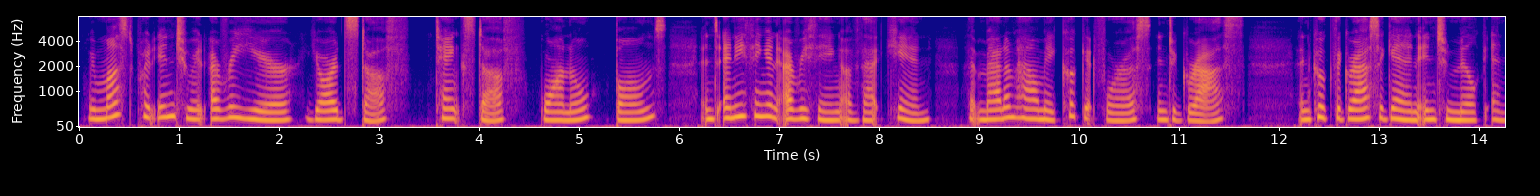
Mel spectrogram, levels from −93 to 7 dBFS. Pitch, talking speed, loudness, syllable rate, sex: 245 Hz, 165 wpm, -19 LUFS, 4.4 syllables/s, female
